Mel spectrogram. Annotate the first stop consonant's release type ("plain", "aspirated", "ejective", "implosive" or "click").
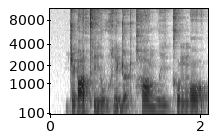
plain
